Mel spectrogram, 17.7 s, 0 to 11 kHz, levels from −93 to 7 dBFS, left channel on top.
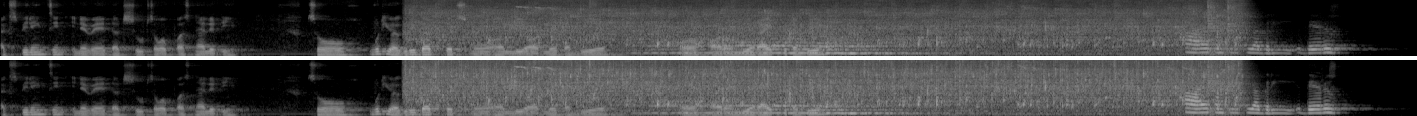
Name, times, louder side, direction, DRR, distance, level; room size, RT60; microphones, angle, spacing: voice 1, 0.0-2.9 3.9-4.4 4.6-7.6 8.5-10.3, left 2 dB, 20° left, 13 dB, 0.4 m, -39 dB
sound 1, 5.0-15.5, right 7 dB, 55° right, 1.0 m, -37 dB
sound 2, 7.7-12.8, left 1 dB, 55° left, 0.8 m, -41 dB
sound 3, 13.3-15.6, right 1 dB, ahead, 1.6 m, -52 dB
voice 2, 14.8-16.7, right 5 dB, 85° right, 8 dB, 0.5 m, -37 dB
12.5 x 8.0 x 4.0 m, 0.93 s
head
